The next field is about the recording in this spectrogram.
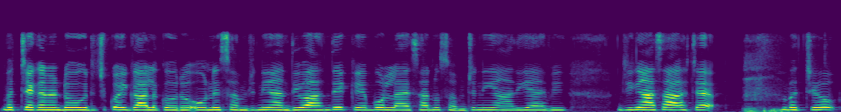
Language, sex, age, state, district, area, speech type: Dogri, female, 18-30, Jammu and Kashmir, Samba, rural, spontaneous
